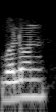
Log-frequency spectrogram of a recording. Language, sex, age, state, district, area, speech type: Bengali, male, 45-60, West Bengal, Dakshin Dinajpur, rural, conversation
